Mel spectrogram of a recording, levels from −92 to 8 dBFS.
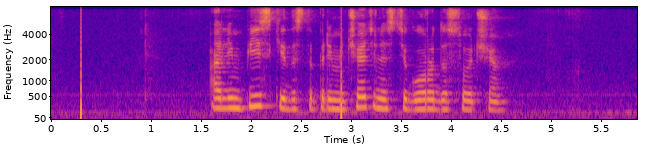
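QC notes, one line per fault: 0.31 s and 2.91 s, invalid numbers at full scale: a loud bang at each of these two points in the speech. A calculation produced infinite or invalid values, and they were forced to the maximum output level for a block of about 2 ms, which fits a 32-sample processing block. With a block that short, the jump to the extreme value and back merges into a single sharp crack rather than two pops with silence between.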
